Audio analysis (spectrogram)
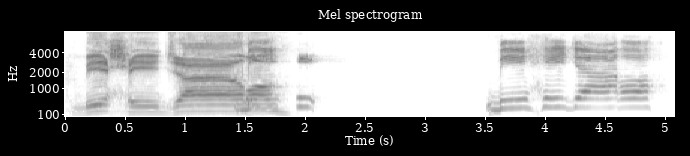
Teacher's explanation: Jadi yang dipanjangkan huruf jim bukan huruf ha.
